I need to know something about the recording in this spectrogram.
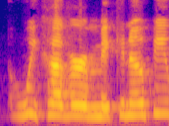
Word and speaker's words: Micanopy: but we cover Micanopy, which a lot of people look on the map and they say it's spelled like my canopy.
